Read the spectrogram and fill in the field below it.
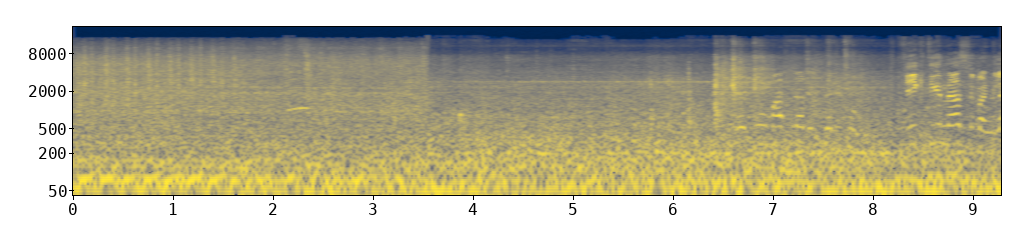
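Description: A crowded passenger train rolling along its rails in Bangladesh, with a steady loud rumble and clattering wheels running throughout, close by and continuous, with no speech over it.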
